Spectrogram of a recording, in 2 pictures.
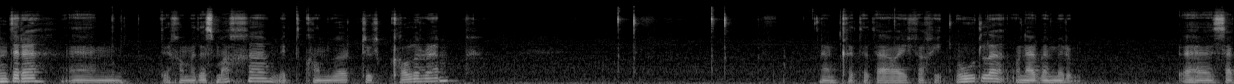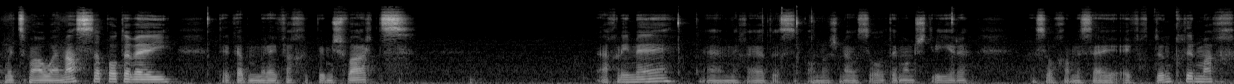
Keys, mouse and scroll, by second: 0.1-1.1 scroll up 2, 1.1 shift+a, 8.4 scroll up 2, 9.0 middle click, 9.9-13.3 scroll up 3, 14.4 click, 20.4 ctrl+shift+click.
